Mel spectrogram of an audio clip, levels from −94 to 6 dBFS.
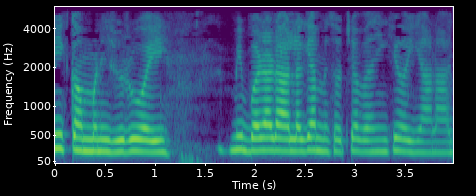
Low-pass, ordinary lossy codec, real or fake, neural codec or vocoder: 5.4 kHz; MP3, 24 kbps; real; none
